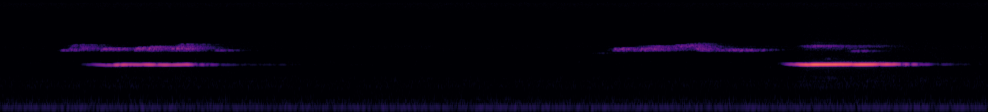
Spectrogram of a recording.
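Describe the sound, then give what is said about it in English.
A scaly thrush calls twice with long, thin, eerie whistled notes, the second louder and slightly higher, separated by about two seconds of near silence. No voices. “So, its cry sounds like that of the scaly thrush.”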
